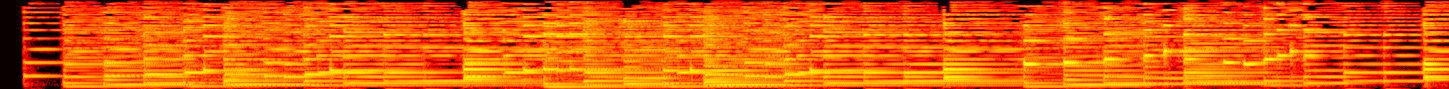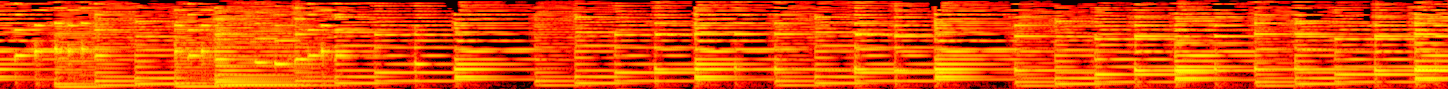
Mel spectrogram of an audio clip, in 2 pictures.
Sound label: Easy Piano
